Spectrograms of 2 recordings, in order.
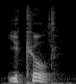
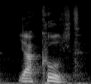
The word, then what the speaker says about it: Yakult: Why do you say it like that? – I don't know. I said just Yakult. – Okay. – How do you say it? – Yakult. – Yakult. – Yeah. – Yakult. It's basically cult.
